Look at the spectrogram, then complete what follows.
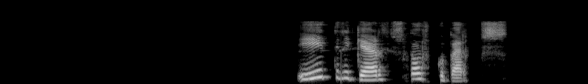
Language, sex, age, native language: Icelandic, female, 40-49, Icelandic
